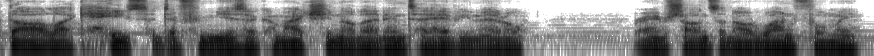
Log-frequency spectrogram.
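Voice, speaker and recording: A man talks in a calm, soothing, unhurried way, answering viewer questions. His voice sits very low and sounds husky, a little hoarse from long talking. Soft music plays faintly underneath. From New Zealand. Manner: relaxed, unhurried, matter-of-fact. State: hoarse from talking for over an hour. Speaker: gaming video creator answering viewer questions. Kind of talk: casual Q&A chat.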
